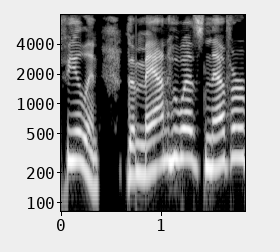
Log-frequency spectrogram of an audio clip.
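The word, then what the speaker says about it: Phelan: John felin who I like to call John felen but it is pronounced felin the man who has never been in the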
